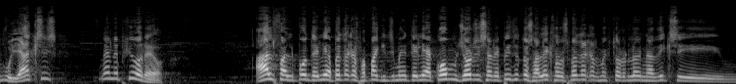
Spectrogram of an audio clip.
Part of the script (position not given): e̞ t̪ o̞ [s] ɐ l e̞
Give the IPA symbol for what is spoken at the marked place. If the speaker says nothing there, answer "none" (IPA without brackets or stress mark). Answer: s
